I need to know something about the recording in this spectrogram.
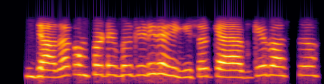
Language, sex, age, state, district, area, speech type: Punjabi, female, 18-30, Punjab, Barnala, urban, conversation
